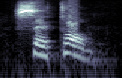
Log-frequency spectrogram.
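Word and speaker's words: cet homme: H is silent there, don't forget.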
